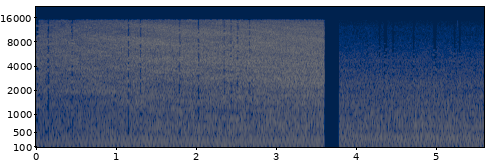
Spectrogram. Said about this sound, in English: I'm going to spray it down thoroughly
